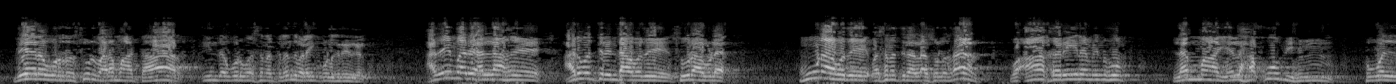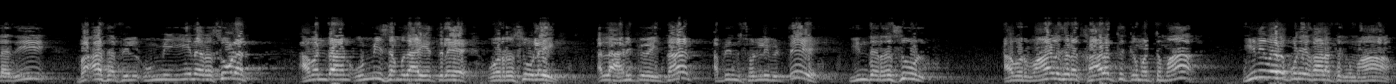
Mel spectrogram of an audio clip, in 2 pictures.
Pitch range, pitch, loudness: 195-240 Hz, 215 Hz, -22 LUFS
